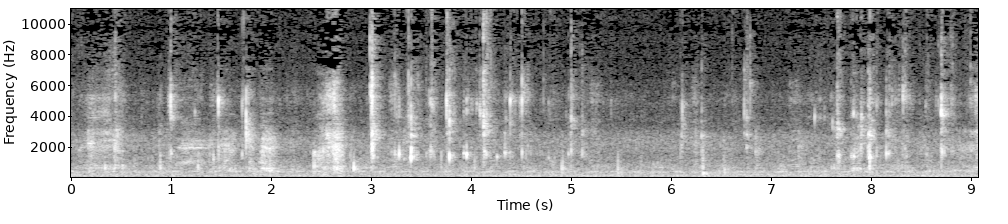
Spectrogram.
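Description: A child biting and chewing small pieces of fried chicken, with irregular short mouth clicks and smacks.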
